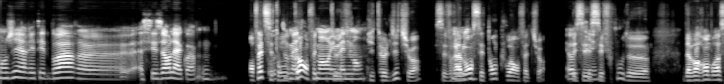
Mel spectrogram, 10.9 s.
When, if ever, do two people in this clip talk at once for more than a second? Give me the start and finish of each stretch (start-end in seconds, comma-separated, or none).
4.0-5.5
